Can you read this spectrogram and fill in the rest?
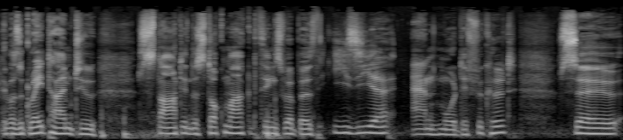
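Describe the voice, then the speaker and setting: A middle-aged man from Germany with a German accent, answering interview questions in a relaxed storytelling way, often trailing off quietly. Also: medium pitch, measured pace. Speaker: guest investor.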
